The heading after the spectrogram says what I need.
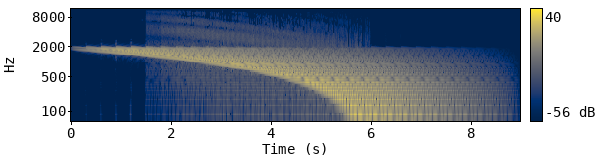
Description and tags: UFO Hạ Cánh
UFO landing like from Hanna Barbara's space cartoons (stereo):
AUDACITY
For right channel:
- Generate→Chirp...
Waveform: Sine
Frequency Start: 1800
Frequency End: 1
Amplitude Start: (0.3)
Amplitude End: (0.3)
Interpolation: Linear
Duration: 00h 00m 06.000s
- Tracks→AddNew→MonoTrack
- Generate→Silence...
Duration: 00h 00m 16.000s
- Tracks→Mix and Render
- Effects->Echo
Delay time: 0.3
Decay factor: 0.8
- Cut become 9.0s
-Effect→Fade In
From 0.0s to 1.2s
- Effect→Fade Out
From 6.0s to 9.0s
For left channel (same formula for right channel except Chirp):
- Generate→Chirp
Waveform: Sine
Frequency Start: 2000
Frequency End: 2
Amplitude Start: (0.3)
Amplitude End: (0.3)
Interpolation: Linear
Duration: 00h 00m 06.000s
alien, sci-fi, space, spaceship, UFO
